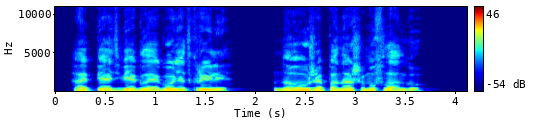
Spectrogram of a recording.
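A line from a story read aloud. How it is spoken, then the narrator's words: Shouting over gunfire. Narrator (Russian): прокричал Воронцов, стараясь перекричать звуки выстрелов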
